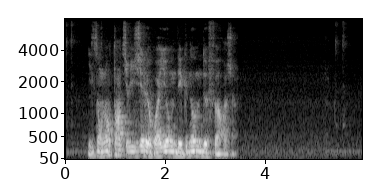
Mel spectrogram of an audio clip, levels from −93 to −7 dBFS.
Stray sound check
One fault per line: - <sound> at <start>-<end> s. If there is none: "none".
none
